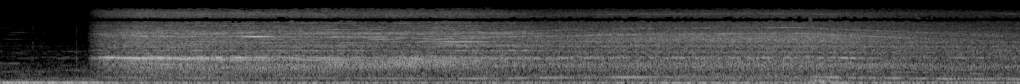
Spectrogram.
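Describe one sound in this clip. A panel saw whirs as its blade is pulled down through a board.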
